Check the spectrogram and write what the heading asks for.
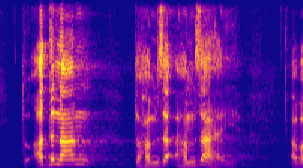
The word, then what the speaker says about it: عدنان: ہم تلفظ نہیں کرتے۔ مثلا میرا نام عدنان ہے، لیکن آپ میں سے کوئی بھی مجھے عدنان نہیں کہے گا، عدنان کہیں گے، حمزہ سے کہتے ہیں سارے کے سارے لوگ۔ تو عدنان تو حمزہ ہے یہ۔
